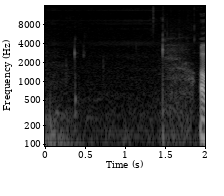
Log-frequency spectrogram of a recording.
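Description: A short pause in a man's speech: quiet room tone with a couple of faint mouth clicks, and a soft breath before he speaks again.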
